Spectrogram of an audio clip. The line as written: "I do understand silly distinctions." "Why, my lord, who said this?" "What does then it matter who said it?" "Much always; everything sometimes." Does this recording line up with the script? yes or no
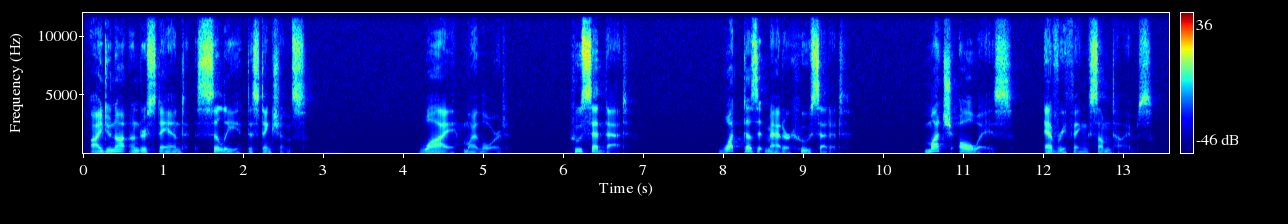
no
